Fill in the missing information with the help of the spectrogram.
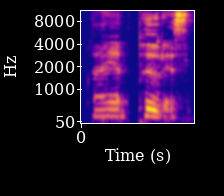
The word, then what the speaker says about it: Iapetus: Iapetus.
